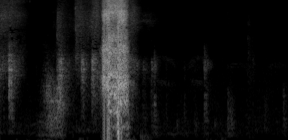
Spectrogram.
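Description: A short, loud burst of breath noise from a person, such as a forceful cough, about one and a half seconds in, after a few fainter breathy sounds.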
